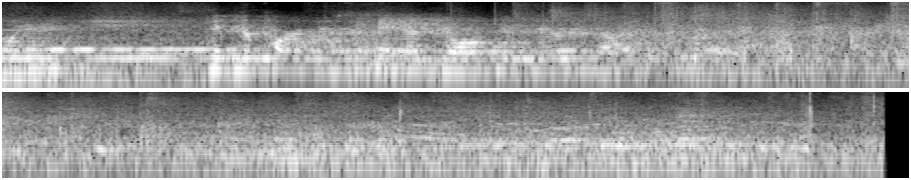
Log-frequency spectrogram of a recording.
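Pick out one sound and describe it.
A woman calls out dance steps through a microphone and loudspeakers.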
